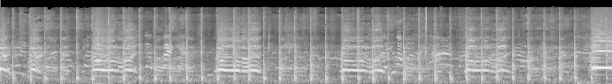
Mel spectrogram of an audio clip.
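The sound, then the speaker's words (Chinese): Two strong men at a candy workshop rhythmically pound peanut candy with heavy thuds while chanting a call-and-response work cry, strong steady beats repeating through the whole clip alongside loud voiced shouts. “刚才大家听到的一个口号就是做花生糖，两个壮男在这儿砸砸糖。”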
